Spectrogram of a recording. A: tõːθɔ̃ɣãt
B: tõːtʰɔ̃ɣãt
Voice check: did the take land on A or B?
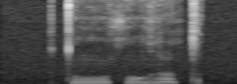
A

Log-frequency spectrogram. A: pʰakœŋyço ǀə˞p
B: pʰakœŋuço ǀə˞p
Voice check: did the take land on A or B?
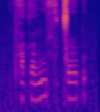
B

